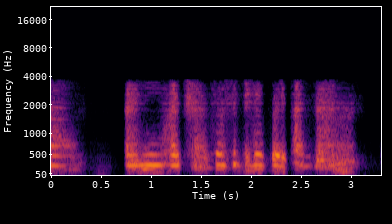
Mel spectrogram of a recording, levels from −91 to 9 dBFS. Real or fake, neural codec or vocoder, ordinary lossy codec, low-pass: fake; codec, 44.1 kHz, 0.9 kbps, DAC; none; 3.6 kHz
